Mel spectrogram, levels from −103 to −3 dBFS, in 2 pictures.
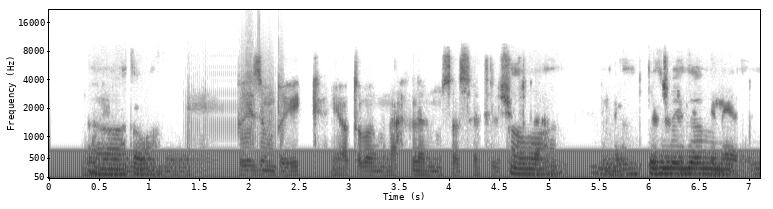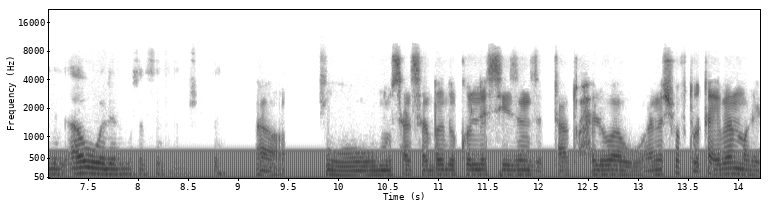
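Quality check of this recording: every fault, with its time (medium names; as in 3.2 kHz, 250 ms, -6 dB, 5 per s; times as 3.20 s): buzz 50 Hz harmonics 13 -38 dBFS
1.34–2.35 s: clipped -28.5 dBFS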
